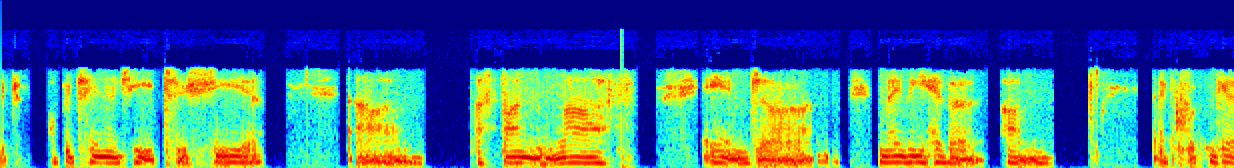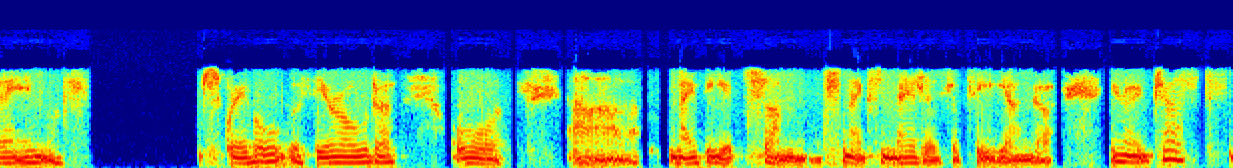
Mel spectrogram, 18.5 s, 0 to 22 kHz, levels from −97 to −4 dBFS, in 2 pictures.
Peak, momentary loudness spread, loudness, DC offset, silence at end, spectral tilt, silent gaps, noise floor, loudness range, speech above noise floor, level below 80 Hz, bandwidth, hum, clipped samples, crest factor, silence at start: -2 dBFS; 9 LU; -15 LUFS; under 0.1%; 0 s; -7.5 dB/octave; none; -75 dBFS; 2 LU; 61 dB; -38 dBFS; 8.2 kHz; none; under 0.1%; 14 dB; 0 s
